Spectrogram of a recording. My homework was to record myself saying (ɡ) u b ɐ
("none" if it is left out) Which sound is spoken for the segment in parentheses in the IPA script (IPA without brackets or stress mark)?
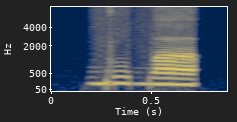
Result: ɡ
